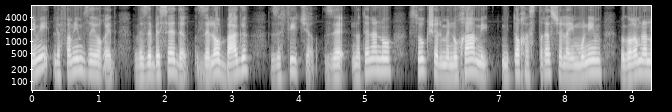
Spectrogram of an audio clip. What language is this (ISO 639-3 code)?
heb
